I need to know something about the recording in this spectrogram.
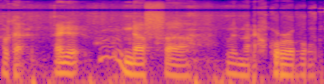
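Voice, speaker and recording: A man's voice: on the low side, little pitch movement, normal speed, a little mellow, a little hiss or hum, low-quality recording. A man from New Mexico giving chatty, self-deprecating commentary over his own gameplay as the host of a gaming channel.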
